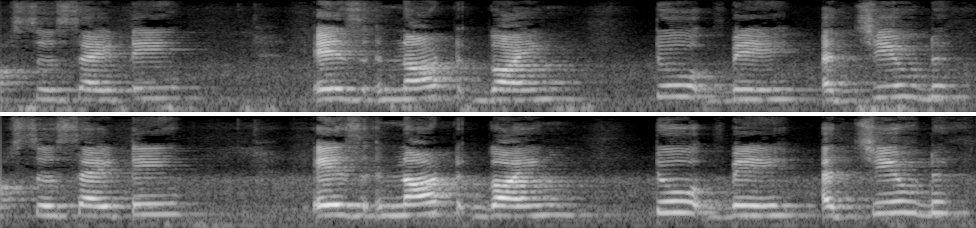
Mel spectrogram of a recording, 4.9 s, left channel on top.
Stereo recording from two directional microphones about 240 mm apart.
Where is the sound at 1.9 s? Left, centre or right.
Centre.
